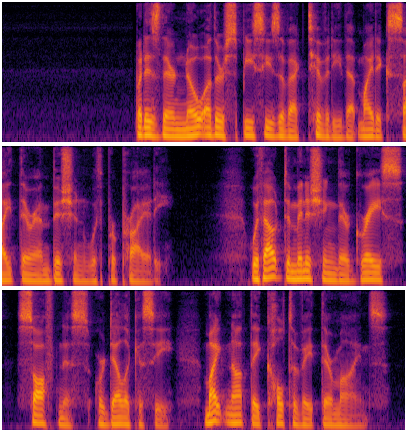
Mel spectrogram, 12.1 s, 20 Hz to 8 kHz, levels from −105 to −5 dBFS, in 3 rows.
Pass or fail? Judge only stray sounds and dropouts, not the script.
pass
